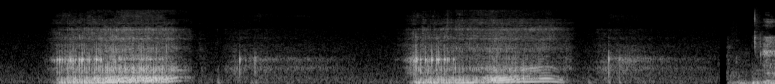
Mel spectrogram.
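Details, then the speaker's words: Snoring likened to Darth Vader choking on an Ewok, presented as one of the most annoying sounds; snoring. "number four a snowy kitten is cured snoring that sounds like Darth Vader choking on an Ewok is not I hope you don't know anyone who does snowing but if you do well then have little sorry"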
